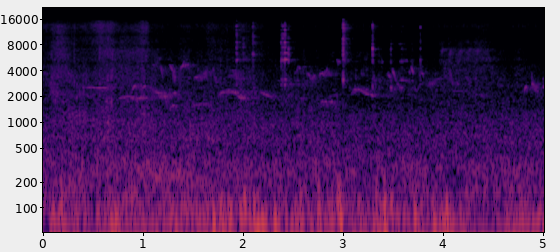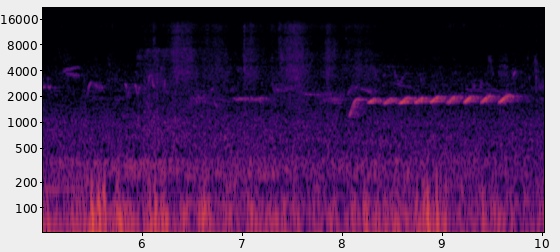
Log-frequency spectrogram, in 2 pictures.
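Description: Small songbirds chirping, with a quick run of about six repeated notes a second near the end, over a low gusting rumble of wind on the microphone.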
